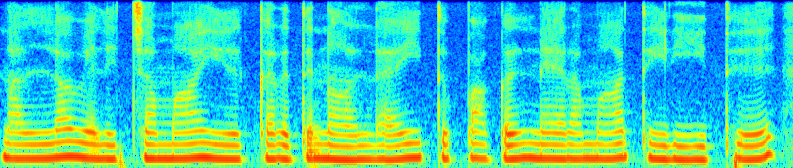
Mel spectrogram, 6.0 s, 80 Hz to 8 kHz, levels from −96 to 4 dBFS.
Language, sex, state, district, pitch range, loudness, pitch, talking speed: Tamil, female, Tamil Nadu, Nilgiris, 195-205 Hz, -17 LUFS, 200 Hz, 70 wpm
